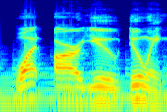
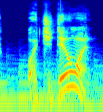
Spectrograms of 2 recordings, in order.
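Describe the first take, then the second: First: Every word is said in full. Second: The words are shortened and run together.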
